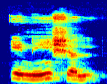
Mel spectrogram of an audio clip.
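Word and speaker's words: initial: TIAL को हम लोग पढ़ते हैं शल, इसे हम लोग TL नहीं पढ़ते, इसे क्या पढ़ते हैं? शल। जैसे INI इनी, TIAL शल, इनिशियल, इनिशियल, इनिशियल का मतलब होता है शुरुआती, तो मीनिंग क्या बनी?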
